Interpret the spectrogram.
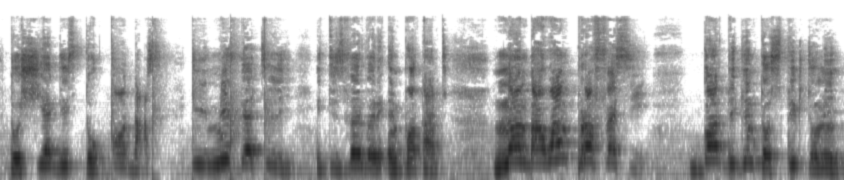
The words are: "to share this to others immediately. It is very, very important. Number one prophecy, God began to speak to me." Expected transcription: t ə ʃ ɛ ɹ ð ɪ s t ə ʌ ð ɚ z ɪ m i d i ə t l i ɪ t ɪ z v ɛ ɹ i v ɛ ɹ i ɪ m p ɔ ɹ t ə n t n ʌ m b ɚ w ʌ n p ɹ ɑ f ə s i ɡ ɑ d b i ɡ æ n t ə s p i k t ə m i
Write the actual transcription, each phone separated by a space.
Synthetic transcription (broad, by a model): t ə ʃ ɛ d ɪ s t ə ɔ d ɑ s ɪ m i d i ə t l i ɪ t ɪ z v ɛ ɹ i v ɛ ɹ i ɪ m p ɔ t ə n t n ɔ m b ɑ w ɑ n p ɹ ɑ f ə s i ɡ ɑ d b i ɡ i n t ə s p i k t ə m i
